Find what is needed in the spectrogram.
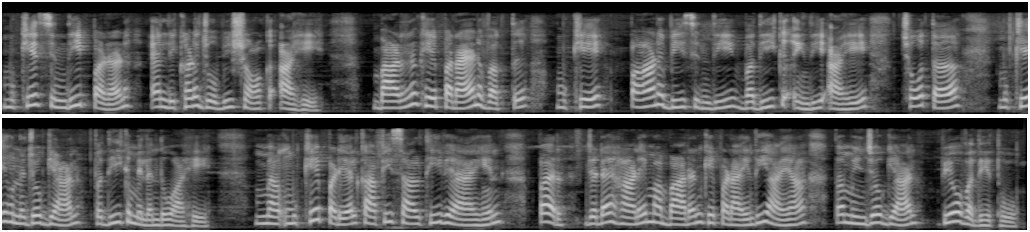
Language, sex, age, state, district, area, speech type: Sindhi, female, 30-45, Delhi, South Delhi, urban, spontaneous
